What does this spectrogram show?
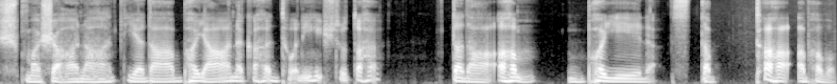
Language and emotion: Sanskrit, fearful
